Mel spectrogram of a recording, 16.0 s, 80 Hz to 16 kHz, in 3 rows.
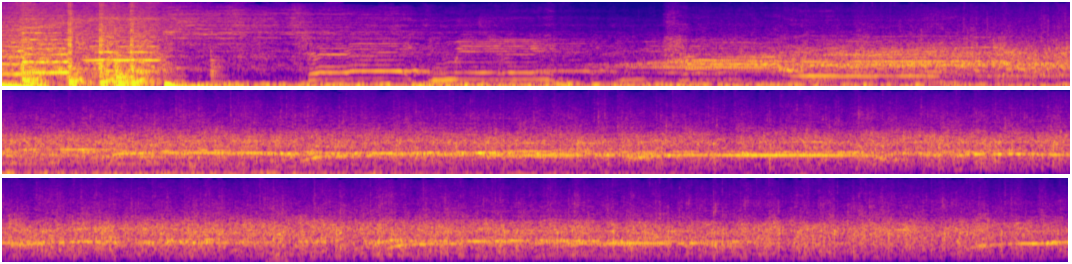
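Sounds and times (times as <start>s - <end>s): audience applause: 3.9s - 16.0s.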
